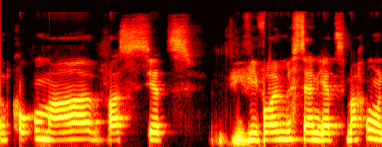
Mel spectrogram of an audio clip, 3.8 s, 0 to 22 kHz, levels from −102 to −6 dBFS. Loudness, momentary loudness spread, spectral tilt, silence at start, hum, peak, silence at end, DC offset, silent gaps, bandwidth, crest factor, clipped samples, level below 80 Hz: -23 LUFS; 13 LU; -5.5 dB/octave; 0 s; none; -8 dBFS; 0 s; under 0.1%; none; 15.5 kHz; 16 dB; under 0.1%; -60 dBFS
